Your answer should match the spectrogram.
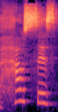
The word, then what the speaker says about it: houses: face says red the houses big house ends in a voiceless s house however when you make the Perl it becomes voiced actually houses but if it's just one house then it's still voiceless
